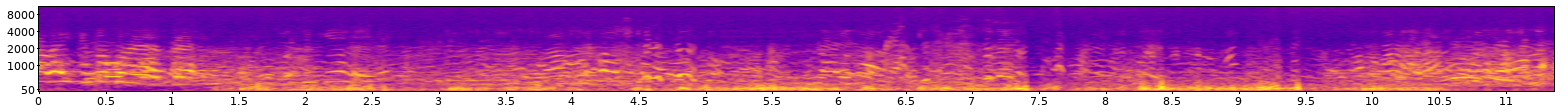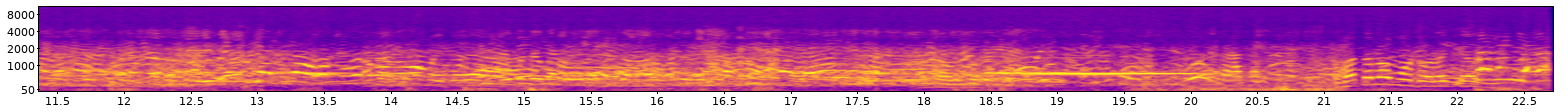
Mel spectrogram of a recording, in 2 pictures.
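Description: A crowd of women sing together outdoors.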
